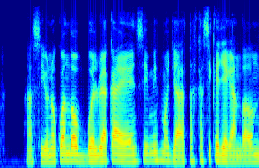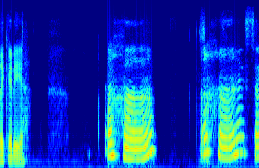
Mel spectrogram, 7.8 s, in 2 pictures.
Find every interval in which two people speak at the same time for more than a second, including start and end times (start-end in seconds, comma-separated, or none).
none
